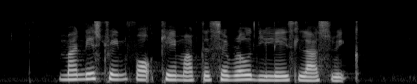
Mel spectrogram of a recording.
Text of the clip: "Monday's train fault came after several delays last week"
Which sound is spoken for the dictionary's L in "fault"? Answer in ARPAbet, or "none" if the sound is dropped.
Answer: none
